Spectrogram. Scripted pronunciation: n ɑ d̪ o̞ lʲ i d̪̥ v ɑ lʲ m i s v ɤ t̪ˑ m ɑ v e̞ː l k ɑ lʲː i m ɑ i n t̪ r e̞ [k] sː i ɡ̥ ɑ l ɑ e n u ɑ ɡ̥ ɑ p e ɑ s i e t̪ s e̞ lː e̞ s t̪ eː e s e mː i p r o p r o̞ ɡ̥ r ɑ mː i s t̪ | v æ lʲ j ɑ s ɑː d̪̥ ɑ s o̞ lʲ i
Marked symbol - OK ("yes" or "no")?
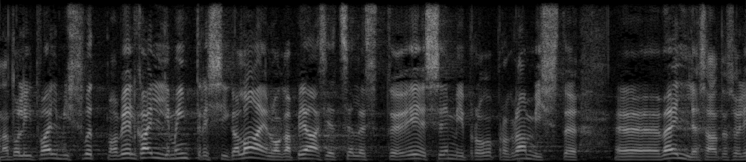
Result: no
